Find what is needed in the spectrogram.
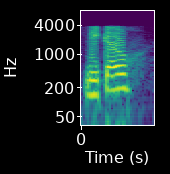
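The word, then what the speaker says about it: Niko: Nico. So that's N-I-K-O. – Mm-hmm. – And then the Bank of Cardiff is spelled C-A-R-D-I-F-F, as in Frank.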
